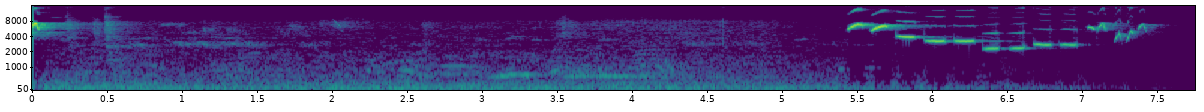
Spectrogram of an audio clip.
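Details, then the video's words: Brown-chested jungle flycatcher song used to provoke rivals: after several seconds of low background rumble, a fast descending series of high whistled notes ending in a few sharp upturned squeaks. "suara pancingan srdc agar lawan cepat emosi gacor,auto langsung cepat respon"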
